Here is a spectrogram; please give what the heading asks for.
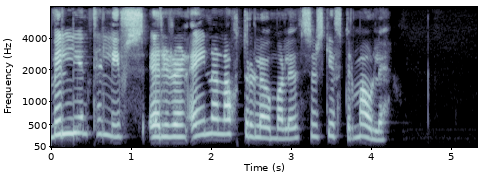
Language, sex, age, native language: Icelandic, female, 30-39, Icelandic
